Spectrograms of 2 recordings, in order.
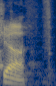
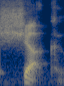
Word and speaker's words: Shough: It looks like Shuff. It looks like Shuff, but it's Shuck, like shucking corn.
